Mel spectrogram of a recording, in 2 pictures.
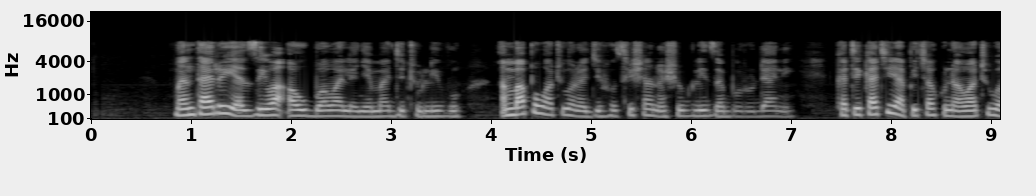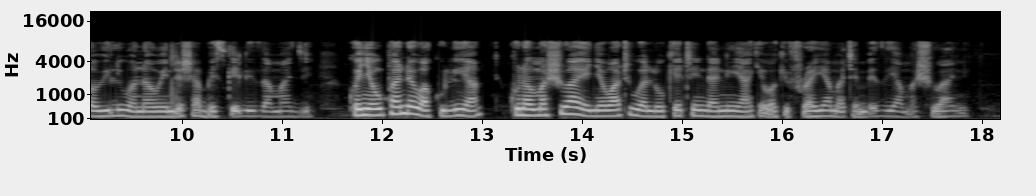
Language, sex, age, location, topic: Swahili, female, 25-35, Nairobi, government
